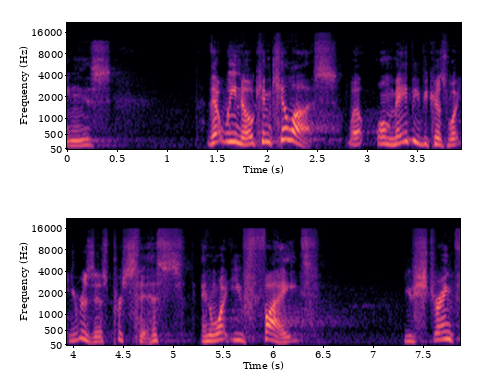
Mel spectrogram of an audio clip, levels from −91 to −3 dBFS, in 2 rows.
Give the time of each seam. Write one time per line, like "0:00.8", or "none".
0:02.7
0:05.2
